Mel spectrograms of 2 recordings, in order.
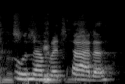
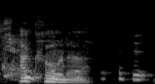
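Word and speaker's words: Hakuna Matata: all like, Phoenix, Phoenix Akuna Matata. Just loud And wrong Wow. And wrong boy. You don't know how to spell that. A K U N A. loud and wrong. Like, nah, bruh. It's Hakuna.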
